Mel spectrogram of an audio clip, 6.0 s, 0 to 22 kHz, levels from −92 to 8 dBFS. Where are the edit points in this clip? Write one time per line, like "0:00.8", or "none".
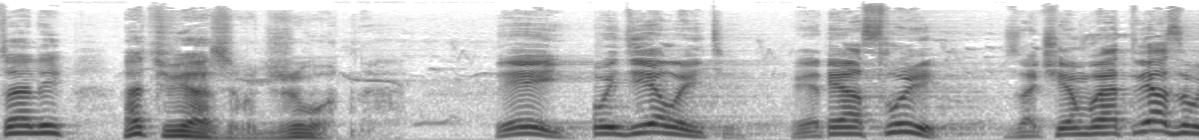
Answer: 0:03.0
0:04.1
